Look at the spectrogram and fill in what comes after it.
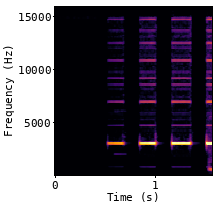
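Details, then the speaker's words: Philips HeartStart MRx monitor-defibrillator in ambulance crew training, selector switched to on: several short, high electronic beeps in quick succession, the last cut off, signalling a passed power-on self-test. "set the selector switch to on the unit will beep four times to indicate that it has passed the power-on self-test"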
